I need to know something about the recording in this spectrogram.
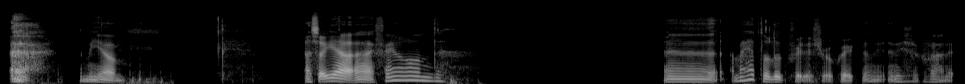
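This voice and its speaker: This van-dwelling livestreamer, who games and builds games as a hobby, speaks in a sing-song, unhurried way, leaving long pauses. His medium-pitched voice is creaky, and there's no room sound at all. The talk is loose and unscripted, with folksy rambling and muttered asides to himself.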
